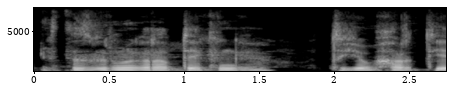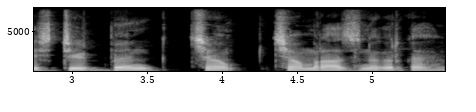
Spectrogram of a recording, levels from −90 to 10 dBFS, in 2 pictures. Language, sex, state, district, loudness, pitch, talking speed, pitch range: Hindi, male, Uttar Pradesh, Gorakhpur, -18 LUFS, 105 Hz, 175 wpm, 100-110 Hz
